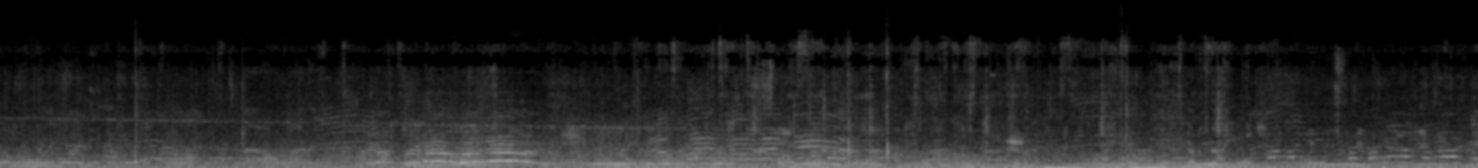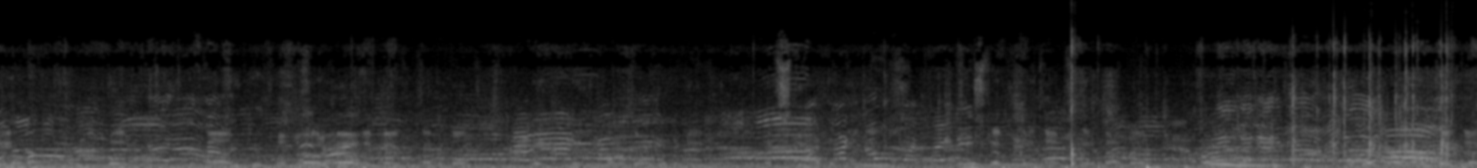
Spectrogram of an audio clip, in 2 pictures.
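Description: Young women and girls shout and cheer outdoors, some way off.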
